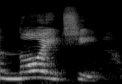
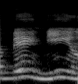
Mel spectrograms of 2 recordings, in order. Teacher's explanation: palavras paroxítonas que recebem o acento tônico na penúltima sílaba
